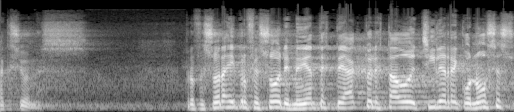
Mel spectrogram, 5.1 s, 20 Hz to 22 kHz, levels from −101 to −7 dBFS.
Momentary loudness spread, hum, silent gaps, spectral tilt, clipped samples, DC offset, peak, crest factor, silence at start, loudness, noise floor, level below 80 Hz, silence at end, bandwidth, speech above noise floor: 14 LU; none; none; -2.5 dB/octave; under 0.1%; under 0.1%; 0 dBFS; 16 dB; 0 s; -13 LUFS; -46 dBFS; -72 dBFS; 0 s; 15.5 kHz; 32 dB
